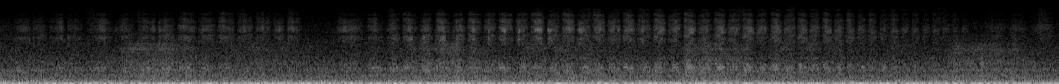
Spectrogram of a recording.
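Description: Soft ebony pencil shading on drawing paper: quick, regular back-and-forth strokes scratching across the sheet, coming thicker from about three and a half seconds in. The strokes run over a steady low hum.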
